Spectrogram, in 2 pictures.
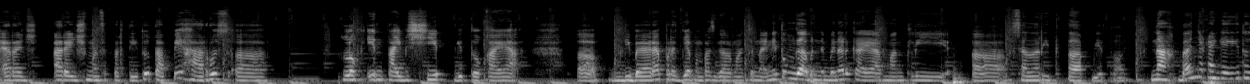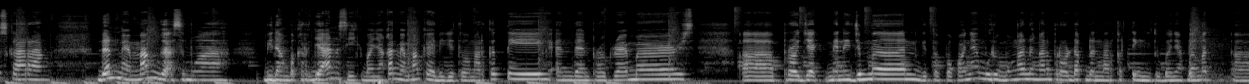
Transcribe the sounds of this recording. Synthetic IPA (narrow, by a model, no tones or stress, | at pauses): aɾeɲʔaɾeɲd͡ʒmənt̪sə̥pərt̪iːt̪ut̪apiɦaɾʊsəː | lɔkɪnt̪ajmʃɪt̪̚ɡit̪ukajaʔʔəːdibajarjapərd͡ʒapampas̬əɡalamat͡ʃamnainit̪uŋɡaʔbənərbənərkajaʔmant̪liəːsaləɾit̪ə̥t̪ap̚ɡit̪unahbaɲakjaŋkajaɡit̪usə̥kaɾaŋdanmemaŋɡaʔsəmua | bidaŋpəkərd͡ʒaʔansɪhkəbaɲakanmemaŋkajaʔdid͡ʒit̪almarkət̪ɪŋɛndɛnpɾoɡɾamərs | ʔəpɾod͡ʒɛk̚t̪̚mɛned͡ʒəmənɡit̪upokoɲabəɾubuŋandəŋanpɾodak̚danmarkət̪ɪŋɡit̪ubaɲak̚baŋət̪̚ʔəː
